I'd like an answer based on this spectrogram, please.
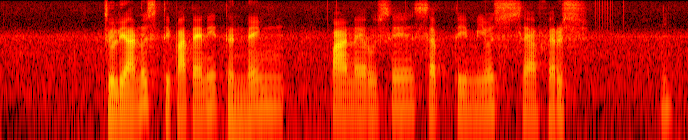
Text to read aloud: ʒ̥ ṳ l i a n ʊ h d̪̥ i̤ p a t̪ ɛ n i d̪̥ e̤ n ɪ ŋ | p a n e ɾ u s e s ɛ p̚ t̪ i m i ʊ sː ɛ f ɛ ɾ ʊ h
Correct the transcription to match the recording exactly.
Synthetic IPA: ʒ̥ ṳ l i a n ʊ s d̪̥ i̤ p a t̪ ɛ n i d̪̥ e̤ n ɪ ŋ | p a n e ɾ u s e s ɛ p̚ t̪ i m i ʊ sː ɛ f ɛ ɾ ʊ s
